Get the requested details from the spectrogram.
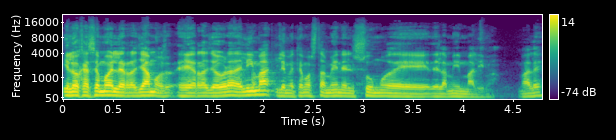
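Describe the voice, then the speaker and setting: Racing at a very fast pace, a man with a medium pitch and ordinary pitch variation shows big swings in loudness. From Colombia. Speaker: chef. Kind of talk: talk explaining a recipe. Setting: conference with audience.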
